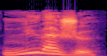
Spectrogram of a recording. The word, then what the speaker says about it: nuageux: Un ciel couvert, un ciel nuageux. This can be quite tricky, but take the time to nuageux. Remember, final X here not pronounced.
